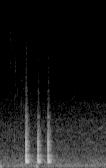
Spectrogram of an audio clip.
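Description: Knuckles rapping three times in quick succession on a metal security door of a flat.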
